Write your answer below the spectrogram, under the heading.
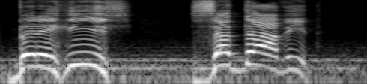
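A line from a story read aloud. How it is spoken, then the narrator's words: Yelled. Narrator (Russian): заорал Венедин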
